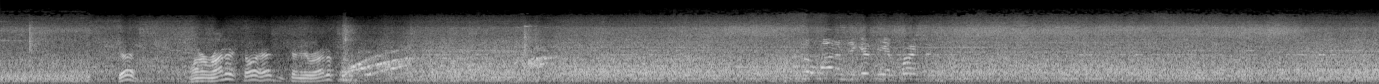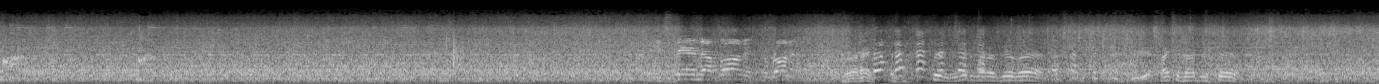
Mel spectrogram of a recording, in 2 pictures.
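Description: A man speaks loudly over the machine noise.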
